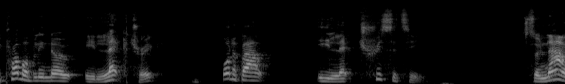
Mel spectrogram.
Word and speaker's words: electricity: so now it's changed now you'll see that in electricity we have an i after that c so it changes the pronunciation of the c it's not electricity it's electricity because that i following the c has changed the pronunciation of the letter c electricity we also have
